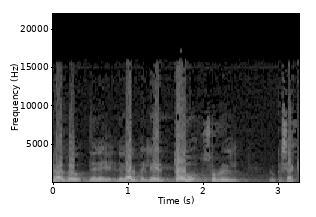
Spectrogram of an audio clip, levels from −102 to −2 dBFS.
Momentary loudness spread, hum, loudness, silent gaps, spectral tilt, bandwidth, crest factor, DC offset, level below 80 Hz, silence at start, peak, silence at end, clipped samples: 11 LU; none; -42 LUFS; none; -4 dB/octave; 16 kHz; 16 dB; under 0.1%; -70 dBFS; 0 s; -26 dBFS; 0 s; under 0.1%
